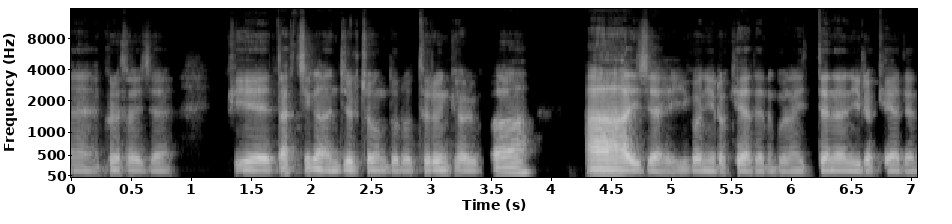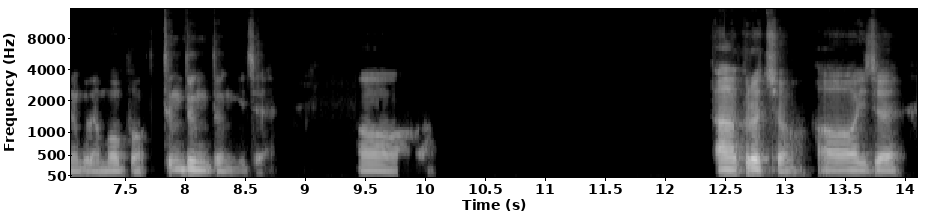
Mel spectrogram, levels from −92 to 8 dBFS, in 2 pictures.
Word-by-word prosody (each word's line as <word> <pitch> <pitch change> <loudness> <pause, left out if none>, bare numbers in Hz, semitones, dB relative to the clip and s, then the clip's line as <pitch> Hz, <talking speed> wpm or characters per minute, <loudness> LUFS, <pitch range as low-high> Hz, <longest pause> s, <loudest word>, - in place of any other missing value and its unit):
예. 75 -2 -7
그래서 90 -2 -3
이제 80 -1 -7 0.5
귀에 90 -2 +3
딱지가 - - +1
앉을 85 +3 0
정도로 80 -1 -2
들은 90 0 +1
결과 115 +11 0 0.4
'아 95 -2 +9
이제 75 -2 +1
이거는 80 +1 -2
이렇게 75 - -2
해야 - - +2
되는구나. 75 0 -5
이때는 80 +2 0
이렇게 75 -1 -2
해야 75 - 0
되는구나.' 75 0 -6
뭐 75 0 -6
뭐 - - -9
등등등 90 -6 -4
이제 75 - -14 0.8
어. 80 -2 -6 2.7
아, 95 -1 +3
그렇죠. 70 -2 0
어 85 +1 -3
이제 80 -1 -3
80 Hz, 265 characters per minute, -23 LUFS, 75-90 Hz, 2.7 s, 아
